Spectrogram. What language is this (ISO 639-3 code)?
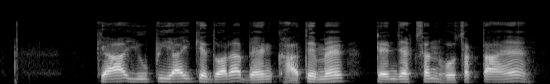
hin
